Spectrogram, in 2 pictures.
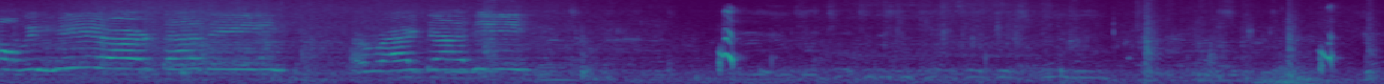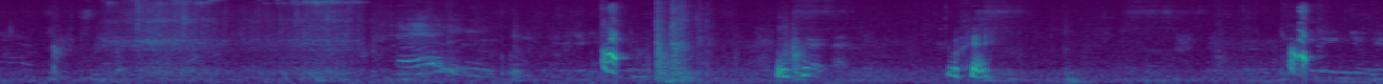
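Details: Hiccups in a baby: short, sharp catches repeating every one to two seconds, with fussing at the start and an adult voice in the background.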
